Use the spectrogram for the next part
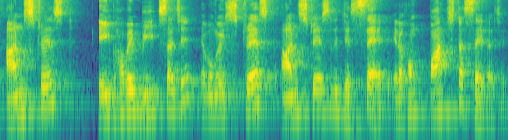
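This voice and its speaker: A man's voice: a little high, fairly bright tone, echoey room. A male teacher, lecturing step by step and chanting lines with heavy stress. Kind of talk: classroom lecture on poetry meter.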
